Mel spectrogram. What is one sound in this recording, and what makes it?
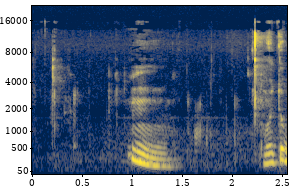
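A young woman makes a short humming sound close by.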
